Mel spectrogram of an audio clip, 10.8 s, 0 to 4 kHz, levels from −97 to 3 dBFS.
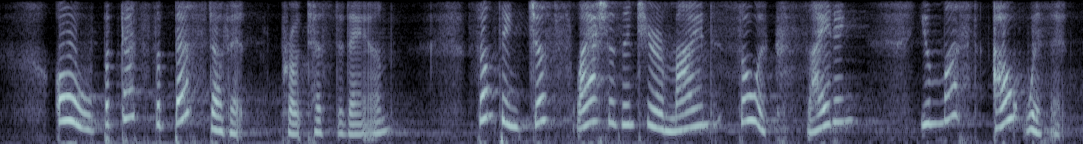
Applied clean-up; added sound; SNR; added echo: none; none; none; reverberation time 0.9 s.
